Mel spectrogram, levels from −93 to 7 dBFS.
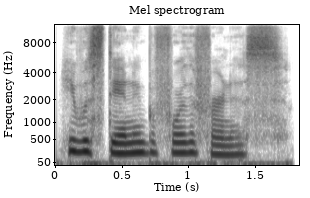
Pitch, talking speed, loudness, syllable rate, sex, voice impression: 205 Hz, 195 wpm, -16 LUFS, 6.6 syllables/s, female, feminine, adult-like, tensed, powerful, fluent, slightly raspy, intellectual, friendly, lively, sharp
